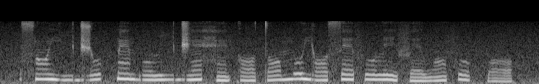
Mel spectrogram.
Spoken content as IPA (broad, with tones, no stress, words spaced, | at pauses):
sɔ̃˧ji˨d͡ʒo˨˦ k͡pɛ̃˦bo˧li˧ d͡ʒɛ̃˧hɛ̃˨kɔ˨tɔ˨˦ mo˦jɔ˧ sɛ˦fo˦ le˦˨ fɛ˨wɔ̃˨˦fo˦˨ ɡ͡bɔ˨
